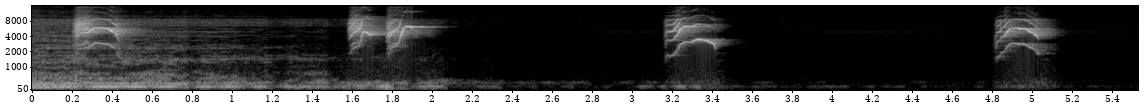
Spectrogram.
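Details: Sunbird kept as a filler songbird for training other birds, giving sharp high chirps that bend down and back up, four notes spaced about one and a half seconds apart, with faint low rumble at the start.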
